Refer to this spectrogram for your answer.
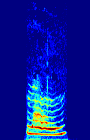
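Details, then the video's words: Cat meowing once, a nasal, level call that bends gently upward at its close, under a second long, with nothing else audible. "Cat Meowing"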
